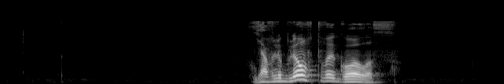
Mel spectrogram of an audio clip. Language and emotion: Russian, positive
